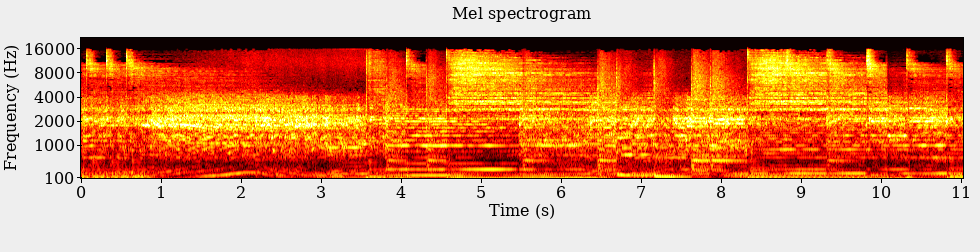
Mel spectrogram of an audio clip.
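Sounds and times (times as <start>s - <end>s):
bass guitar: 0.0s - 11.0s
drums: 0.0s - 11.0s
electric guitar with sweeping effect: 0.0s - 11.0s.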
